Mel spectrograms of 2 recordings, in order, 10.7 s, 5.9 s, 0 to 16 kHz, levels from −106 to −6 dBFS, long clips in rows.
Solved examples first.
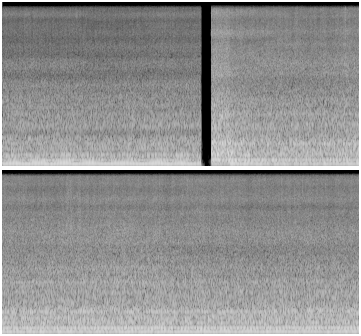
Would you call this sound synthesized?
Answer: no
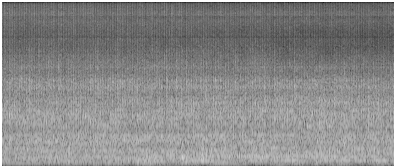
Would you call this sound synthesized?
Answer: yes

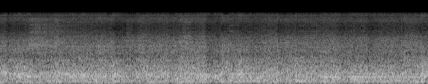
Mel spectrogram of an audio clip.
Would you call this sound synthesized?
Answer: no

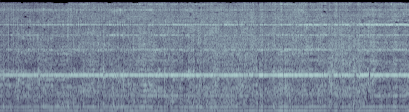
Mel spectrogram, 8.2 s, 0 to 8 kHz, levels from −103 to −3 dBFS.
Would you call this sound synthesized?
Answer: yes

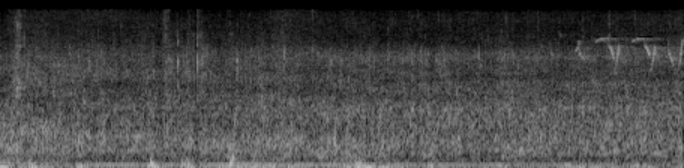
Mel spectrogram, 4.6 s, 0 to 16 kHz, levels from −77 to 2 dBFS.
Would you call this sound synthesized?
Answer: no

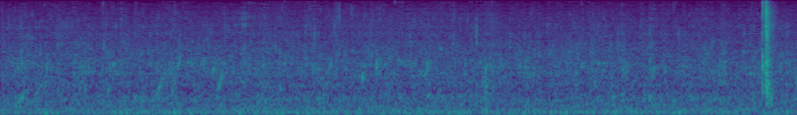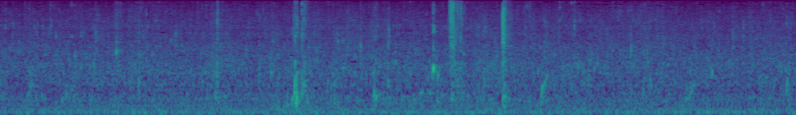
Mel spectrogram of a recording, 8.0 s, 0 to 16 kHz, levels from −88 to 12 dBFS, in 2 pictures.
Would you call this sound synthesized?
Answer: no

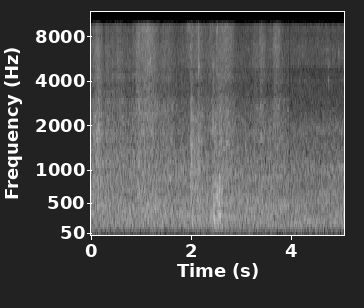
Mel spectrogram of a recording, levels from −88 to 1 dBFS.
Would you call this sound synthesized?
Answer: no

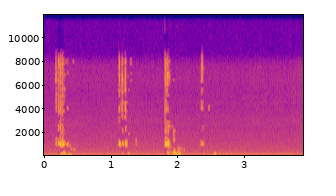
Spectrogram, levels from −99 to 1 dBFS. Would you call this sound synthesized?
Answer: no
